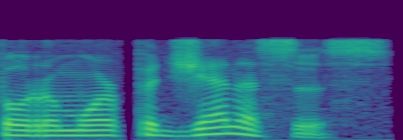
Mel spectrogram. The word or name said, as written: photomorphogenesis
